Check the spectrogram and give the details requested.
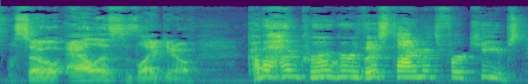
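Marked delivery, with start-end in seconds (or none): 1.8-3.9 mock defiance. Acting out Alice challenging Freddy.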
